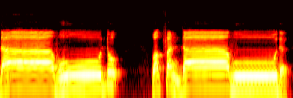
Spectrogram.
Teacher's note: آخر میں جو وقف ہے وہ ہے وقف بالاسکان، یعنی جو ساکن پہلے سے نہ ہو اس کو ساکن کرنا. اور داوود آخر میں جو آواز ہلی ہے اس کو قلقلہ کہتے ہیں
